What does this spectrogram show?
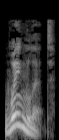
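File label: "winglet", British English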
